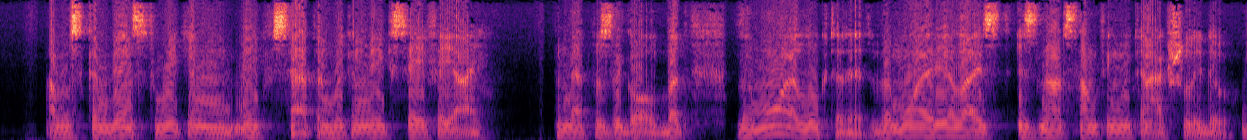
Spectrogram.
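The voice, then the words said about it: Slight foreign accent. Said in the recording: “It has a little accent, but it's nothing serious.”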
